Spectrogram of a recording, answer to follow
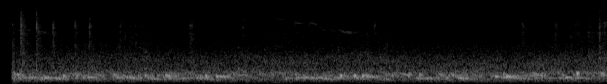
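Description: Several domestic pigeons cooing at once, their low, wavering coos overlapping into a continuous murmur.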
